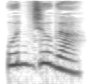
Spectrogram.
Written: ಉಜ್ಜುಗ

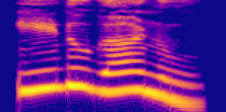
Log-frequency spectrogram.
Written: ಈಡುಗಾಣು

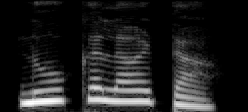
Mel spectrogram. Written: ನೂಕಲಾಟ

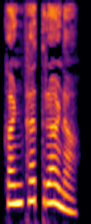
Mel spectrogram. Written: ಕಂಠತ್ರಾಣ

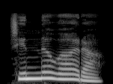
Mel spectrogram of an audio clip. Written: ಚಿನ್ನವಾರ

